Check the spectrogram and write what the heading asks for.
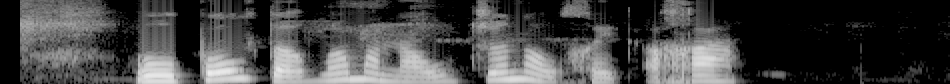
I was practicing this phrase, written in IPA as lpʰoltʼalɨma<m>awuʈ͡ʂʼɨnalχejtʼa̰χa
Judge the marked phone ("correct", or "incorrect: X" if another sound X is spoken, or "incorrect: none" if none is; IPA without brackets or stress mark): incorrect: n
